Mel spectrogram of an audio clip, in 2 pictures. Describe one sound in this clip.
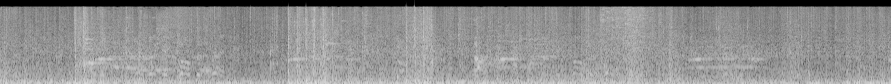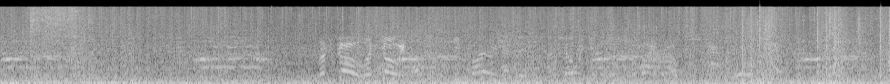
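Gunfire bursts and cracks repeatedly.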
